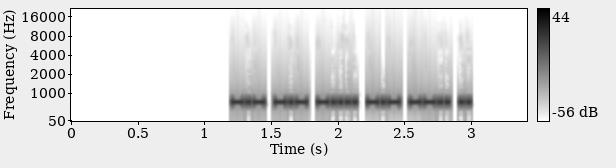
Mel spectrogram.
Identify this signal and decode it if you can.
Morse code, heard as a keyed tone, about 47 wpm, 700 Hz. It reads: KK6KZI
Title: USA Call Signs - 6 Characters - 4x Character Spacing - 45wpm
